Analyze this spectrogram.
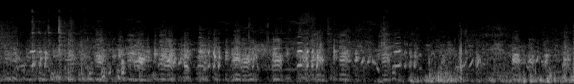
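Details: A flock of domestic turkeys on a farm keeps up a dense chorus of overlapping, harsh warbling calls that rise and fall like a car alarm.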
